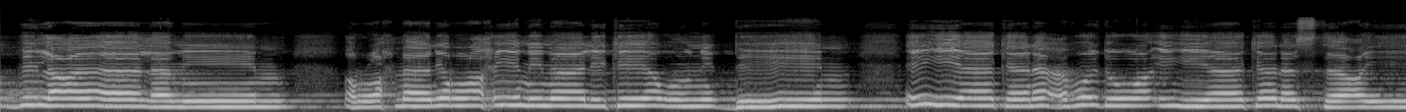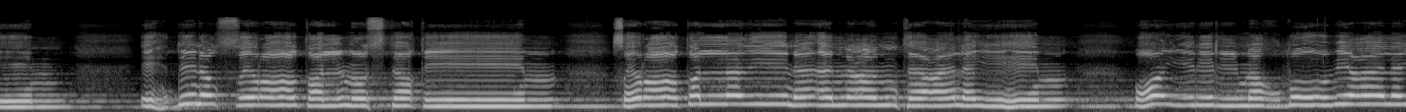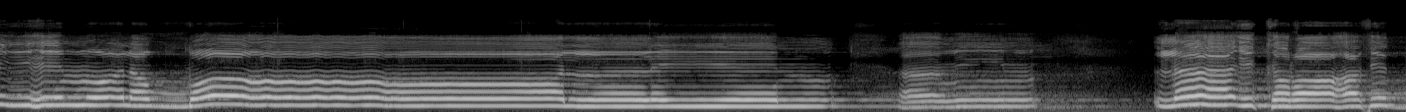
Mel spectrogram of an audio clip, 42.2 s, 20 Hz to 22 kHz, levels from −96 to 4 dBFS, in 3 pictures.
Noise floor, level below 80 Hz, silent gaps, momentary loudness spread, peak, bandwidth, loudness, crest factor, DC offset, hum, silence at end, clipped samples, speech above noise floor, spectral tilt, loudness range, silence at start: -61 dBFS; -70 dBFS; none; 9 LU; -14 dBFS; 11 kHz; -26 LUFS; 12 dB; under 0.1%; none; 0 s; under 0.1%; 36 dB; -6 dB/octave; 3 LU; 0 s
